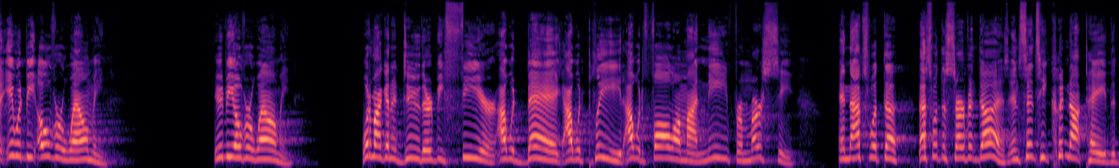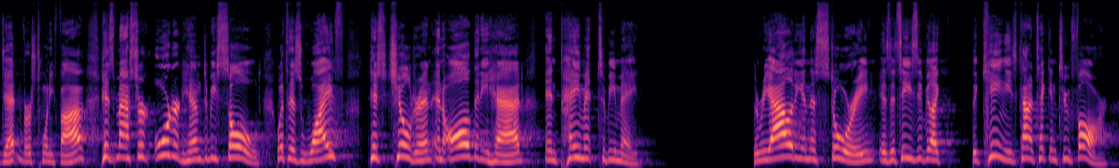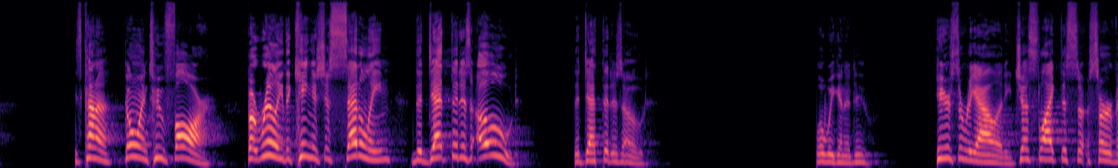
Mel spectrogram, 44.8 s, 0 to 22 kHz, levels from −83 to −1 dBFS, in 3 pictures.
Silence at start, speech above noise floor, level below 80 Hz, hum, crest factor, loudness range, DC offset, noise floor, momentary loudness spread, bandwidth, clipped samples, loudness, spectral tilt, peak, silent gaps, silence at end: 0 s; over 64 dB; -76 dBFS; none; 22 dB; 7 LU; under 0.1%; under -90 dBFS; 14 LU; over 20 kHz; under 0.1%; -26 LUFS; -3.5 dB/octave; -6 dBFS; none; 0 s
